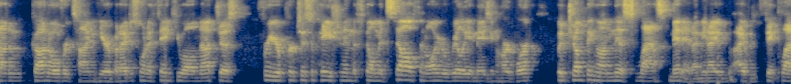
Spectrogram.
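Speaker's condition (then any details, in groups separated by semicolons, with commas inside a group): No condition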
